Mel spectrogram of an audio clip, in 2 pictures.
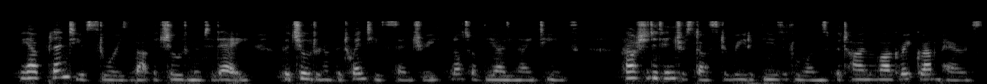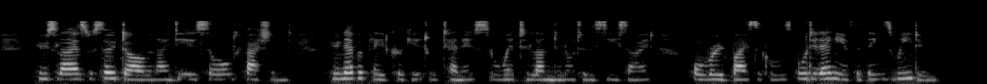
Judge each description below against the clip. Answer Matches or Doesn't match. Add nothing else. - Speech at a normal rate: Doesn't match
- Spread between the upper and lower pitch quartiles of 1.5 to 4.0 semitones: Matches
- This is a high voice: Matches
